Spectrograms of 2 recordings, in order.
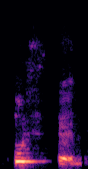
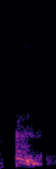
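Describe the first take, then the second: First: "hostel" with the old S voiced before the T; S sounded. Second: "Hotel" in French, with no S before the T; no S sound. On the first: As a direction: say "hostel" French-style as os-TEL, S clearly heard. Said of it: "Hotel used to be hostel". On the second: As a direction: say "Hotel" French-style, silent H, no S. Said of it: "it means they took the letter S out". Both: Shown as a demonstration.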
